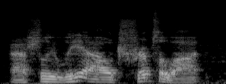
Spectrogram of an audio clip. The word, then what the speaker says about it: Liao: Liao. It's Liao. kind of like cat's meow, but spelled like chow.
